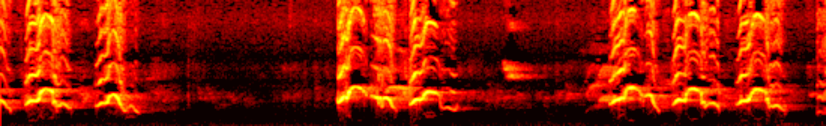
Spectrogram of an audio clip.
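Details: Clear arched syllables from an African grey parrot come in groups: two notes, then three, then four, separated by short silences with a faint note in between.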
